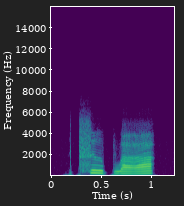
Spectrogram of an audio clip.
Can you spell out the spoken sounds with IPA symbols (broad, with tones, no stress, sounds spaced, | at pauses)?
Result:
t͡s ɹ̩˥˩ p w ä˧˥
